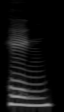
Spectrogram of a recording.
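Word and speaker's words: เฮง: Here's the word heng, which means to be fortunate. Do you know the tone? Heng has a low-class consonant with a live syllable ending, so it's mid-tone.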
